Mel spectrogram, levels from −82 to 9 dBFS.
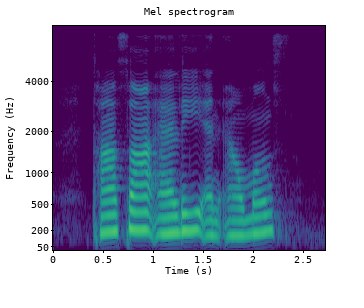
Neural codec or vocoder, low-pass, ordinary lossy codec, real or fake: none; 7.2 kHz; none; real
